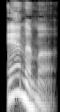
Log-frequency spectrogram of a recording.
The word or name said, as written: anima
